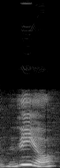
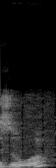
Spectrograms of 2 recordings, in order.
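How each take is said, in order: First: The word begins with a soft 'th' sound. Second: The word begins with a buzzing 'z' sound. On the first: The speaker calls it right. "а δύο" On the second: The speaker calls it wrong. "не зуо"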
